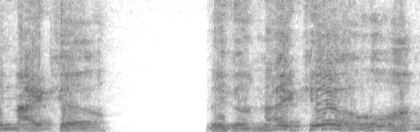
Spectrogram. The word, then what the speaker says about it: Nykel: I say Nykel.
